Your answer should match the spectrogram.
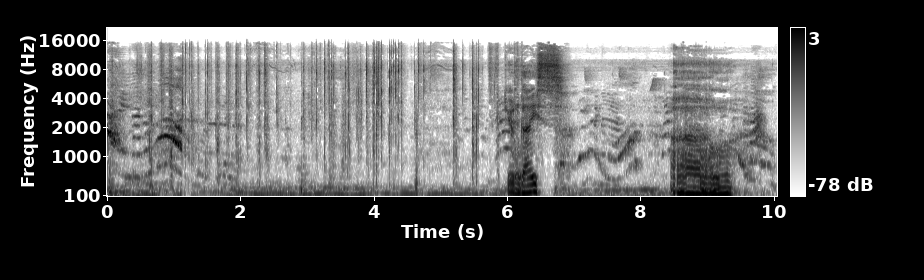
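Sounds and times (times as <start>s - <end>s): plastic bag crinkling: 0.4s - 6.0s
scissors snipping plastic: 0.5s - 5.7s.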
